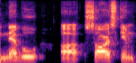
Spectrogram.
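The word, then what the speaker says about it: Nebo-Sarsekim: We have the it's pronounced the Nebu Sarskim tablet as well.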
